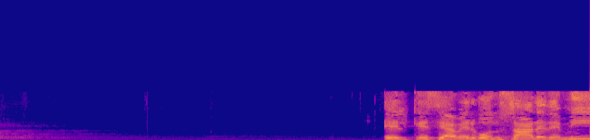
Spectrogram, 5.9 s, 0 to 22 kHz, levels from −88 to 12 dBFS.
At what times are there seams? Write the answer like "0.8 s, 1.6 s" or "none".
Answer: none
